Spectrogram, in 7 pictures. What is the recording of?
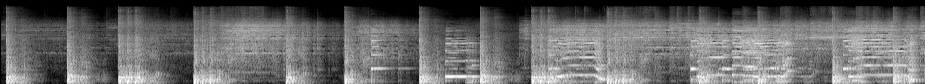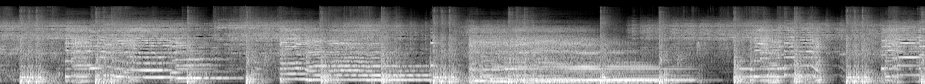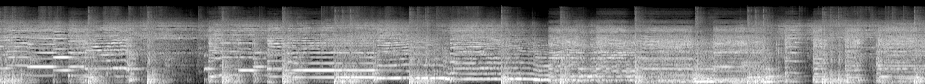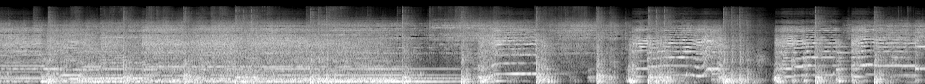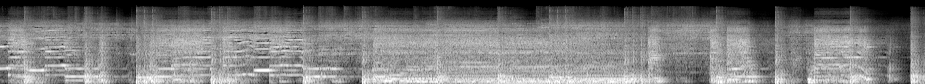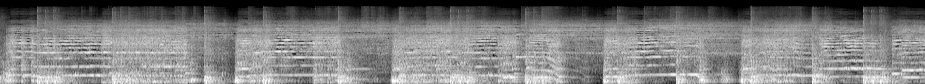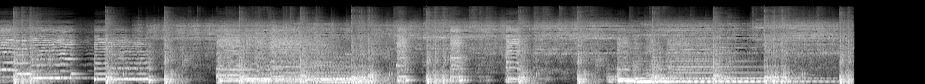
Improvisation with electric guitar and electronics based on the rondeña flamenca
electric, electronics, flamenco, guitar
